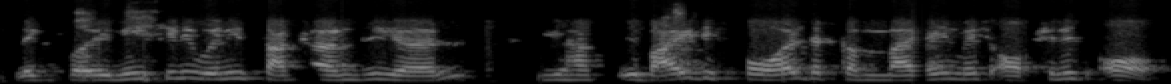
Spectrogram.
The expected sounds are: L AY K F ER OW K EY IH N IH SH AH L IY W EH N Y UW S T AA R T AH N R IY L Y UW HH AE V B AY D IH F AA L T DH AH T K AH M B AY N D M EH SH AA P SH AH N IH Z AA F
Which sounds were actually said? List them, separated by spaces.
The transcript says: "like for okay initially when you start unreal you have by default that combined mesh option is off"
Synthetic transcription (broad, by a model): L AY K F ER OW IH N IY SH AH L IY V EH N Y UW S T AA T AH N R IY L Y UW HH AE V B AY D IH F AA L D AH T K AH M B AY N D M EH S AA P SH AH N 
